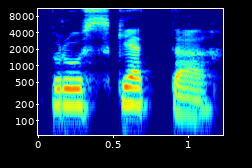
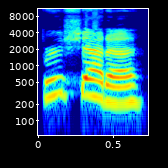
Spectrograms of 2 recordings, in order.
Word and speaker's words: bruschetta: there who don't know it is brusqueta not bruschetta bruschetta is what the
